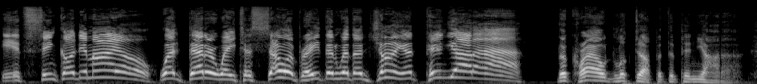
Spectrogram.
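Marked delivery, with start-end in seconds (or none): 0.0-5.2 clear, very high-pitched voice. The mayor, hailed as a wizard, answers the crowd: clear, high-pitched voice. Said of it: "I keep telling you that I'm not a wizard. I'm a mayor. ... he said in a clear but high-pitched voice".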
